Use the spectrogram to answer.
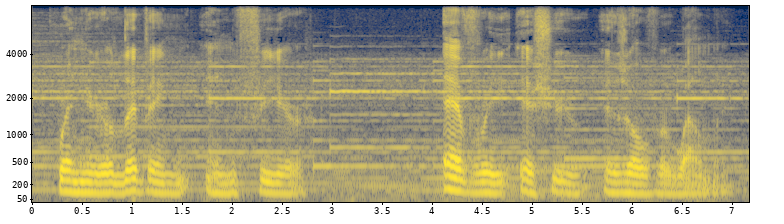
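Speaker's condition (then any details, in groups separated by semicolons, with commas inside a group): ALS; degenerative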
